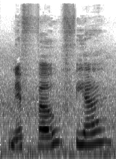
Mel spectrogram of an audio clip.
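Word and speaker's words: Kniphofia: I'm gonna assume the K is silent. It's a Nymphophia glow stick.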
